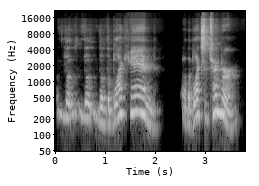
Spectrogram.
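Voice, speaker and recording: A blunt, heated talker on a casual podcast chat, tripping over restarts as the thoughts pile up. The voice sits mid-pitch and rings out with a big hall-like echo, as if recorded in a large bare room. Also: big pitch swings, slow pace, a little mellow. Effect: echoey sound, as if in a big bare room. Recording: echoey, roomy mic sound.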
